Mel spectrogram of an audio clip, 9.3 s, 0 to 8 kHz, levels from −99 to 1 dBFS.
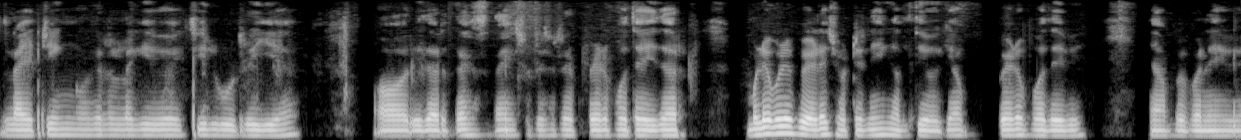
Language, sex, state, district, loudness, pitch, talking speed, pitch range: Hindi, male, Bihar, Supaul, -18 LUFS, 115 Hz, 200 wpm, 110-115 Hz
